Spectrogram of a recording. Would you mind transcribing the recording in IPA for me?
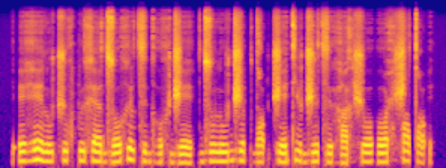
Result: ʔ e ɦ e l u t͡ʃ u x p ɨ x ɛ ə̯ d͡z o x ɨ l t͡s ɨ ɡʱ o x d͡ʒ e | d͡z u l u d͡ʒ e p dˤ u ʔ t͡ʃ e tʲ o d͡ʒ ɨ t͡s ɨ h a x ʃ o | o ħ ʃ ɛ tˤ e ʔ

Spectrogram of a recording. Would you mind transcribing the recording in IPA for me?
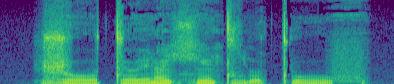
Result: ʐ o t ɵ ɪ̯ ɾ ã ç ẽ t ʎ o̰ tʼ u f

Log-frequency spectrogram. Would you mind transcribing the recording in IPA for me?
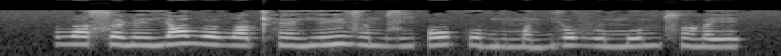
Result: ðˤ ɨ s ɐ ɳ ẽ j ɛ ðˤ o ðˤ ɛ ʈʰ ɛ̃ j ẽ z ɐ̃ m z i ʔ ɔ k o bʲ ɐ̃ m ɐ̃ bʲ ɔ v ɘ m o m sˤ ũ ɳ e

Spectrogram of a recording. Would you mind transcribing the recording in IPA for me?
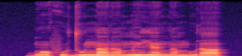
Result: b ɔ̃˧ f u˧ d u˦ n ã˦˨ ɾ ã˧ m ĩ˦ j ɛ̃˦˨ n ã˨˦ m u˧ ɾ a˦

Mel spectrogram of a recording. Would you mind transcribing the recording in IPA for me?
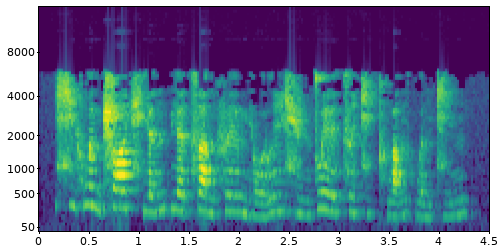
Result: ɕ i˥˧ x w ə˥˩ n ʂ ɑ˥ ʊ̯ t͡ɕʰ j ɛ˧˥ n p j ɛ˥˧ t͡s a˥˩ n f e˥ ɪ̯ m j o˨˩ ʊ̯ l i˥ ɕ y˨˩ n t̪ w e˥˧ ɪ̯ t͡s ɹ̩˥˩ t͡ɕ i˧˥ kʰ w a˧˥ n k w ə˨˩ n t͡ɕ i˧˥ n

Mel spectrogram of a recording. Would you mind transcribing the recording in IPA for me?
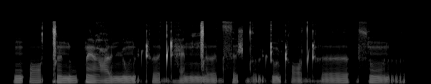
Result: ũ ʔ ɔː ǀ ə̃ n u p æ̃ ʕ əː n ɳ ũ r ʈʰ əː d ɖʱ æ n ŋ͡ǀ əː d s əː ʃ d o r ʈ ũ ʈʰ ɔː d ɖʱ əː | s õ r

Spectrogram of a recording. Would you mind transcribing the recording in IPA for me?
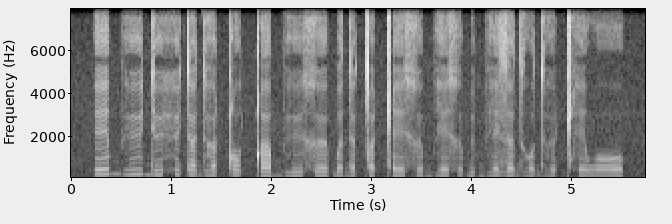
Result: e bʱ y d y h y t œ dʱ œ ǃ o ǃ ɐ bʱ y x ø ɓ ə d œ ǀ œ ǁ e x ʏ bʱ e x ʏ ɓ y bʱ e z ə dʱ o dʱ ʏ ǁʰ e w o

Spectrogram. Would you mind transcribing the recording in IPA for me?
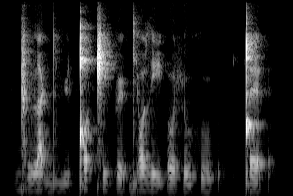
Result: ɡ͡ǁ u l a ɡ dʱ y ǃ ɔ ǁ i p ø ʔ d j ɔ z i ʔ o ɬ u x u ʔ | ǃ ɛ ʔ

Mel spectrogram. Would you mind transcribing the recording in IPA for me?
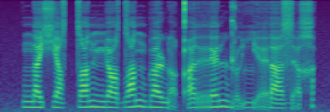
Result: n a ç a z tˤ o n ɲ o ə̯ dˤ a n b a ə̯ ɳ a̰ qʼ ɘ r ɘ n ɖ o̰ ʎ ɛ̰ ɾ a z ɛ̰ χ

